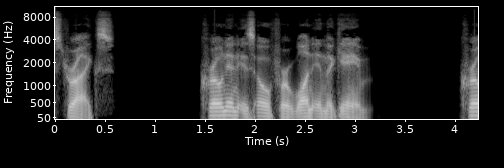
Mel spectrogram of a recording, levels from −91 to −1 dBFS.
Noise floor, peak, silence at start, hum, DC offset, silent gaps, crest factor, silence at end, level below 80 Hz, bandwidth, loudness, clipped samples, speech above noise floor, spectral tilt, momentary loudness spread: under -90 dBFS; -4 dBFS; 0 s; none; 0.9%; 0.64-1.38 s, 3.24-3.98 s; 22 dB; 0 s; -46 dBFS; 9.6 kHz; -26 LUFS; under 0.1%; over 65 dB; -5.5 dB/octave; 8 LU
